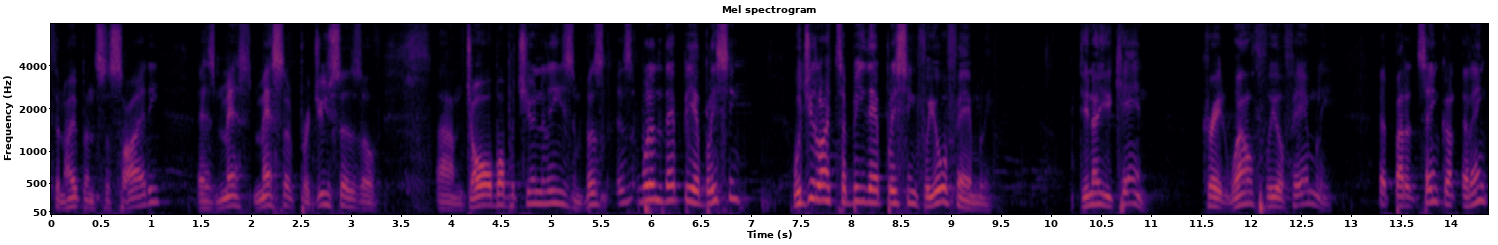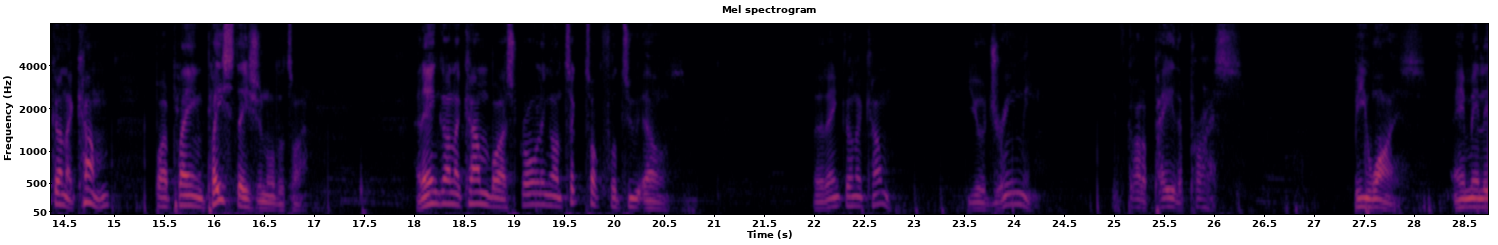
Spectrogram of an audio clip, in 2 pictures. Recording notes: Live from IwiTapu Destiny Church Hawkes Bay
